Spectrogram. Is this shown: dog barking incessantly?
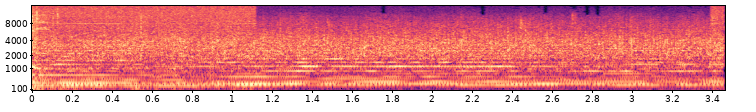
no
